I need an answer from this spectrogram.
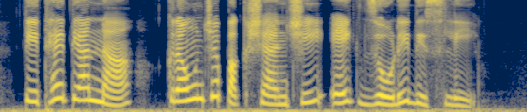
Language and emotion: Marathi, neutral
